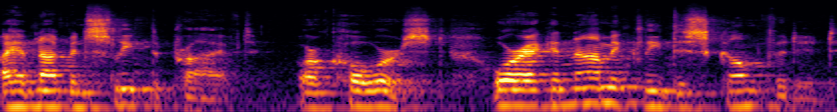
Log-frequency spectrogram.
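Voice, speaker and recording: Audible room echo surrounds a man with an American accent who talks at a medium pitch and a fairly slow pace. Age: 60s. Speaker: author. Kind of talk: reading aloud.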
